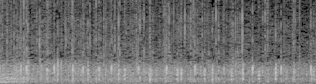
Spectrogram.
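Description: A crowd at a school graduation ceremony claps steadily for a few seconds, dense and fairly loud, with no voices over it.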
